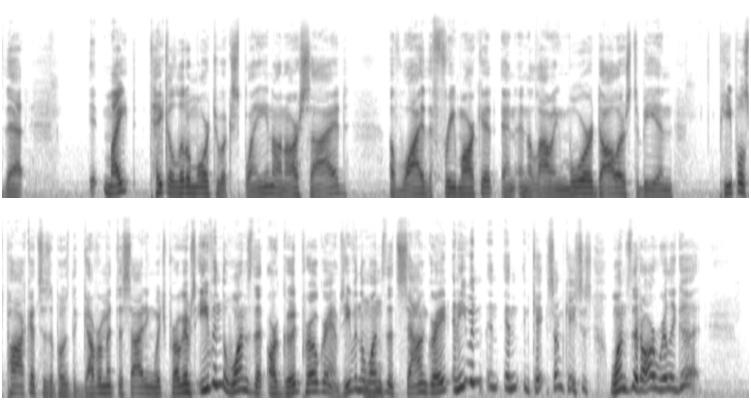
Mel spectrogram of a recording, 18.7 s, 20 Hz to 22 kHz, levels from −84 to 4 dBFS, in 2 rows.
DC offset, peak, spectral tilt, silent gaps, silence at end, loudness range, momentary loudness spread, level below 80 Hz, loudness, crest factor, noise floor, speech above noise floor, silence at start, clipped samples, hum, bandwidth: under 0.1%; -6 dBFS; -6.5 dB/octave; none; 0.65 s; 4 LU; 10 LU; -56 dBFS; -26 LUFS; 20 dB; -54 dBFS; 29 dB; 0 s; under 0.1%; none; 15.5 kHz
